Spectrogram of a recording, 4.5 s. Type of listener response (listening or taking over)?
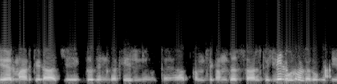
taking over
